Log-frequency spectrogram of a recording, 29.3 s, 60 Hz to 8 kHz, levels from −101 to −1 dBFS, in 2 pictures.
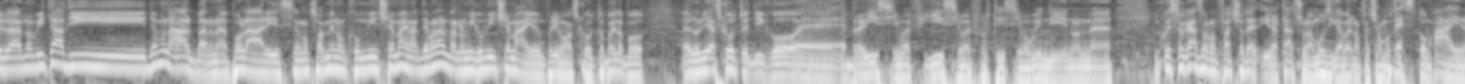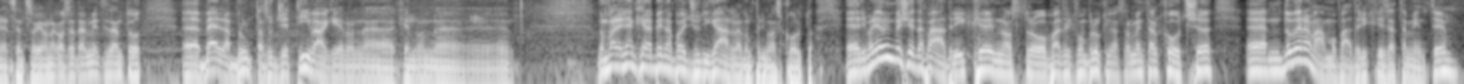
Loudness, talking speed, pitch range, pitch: -15 LUFS, 210 wpm, 90-130 Hz, 105 Hz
